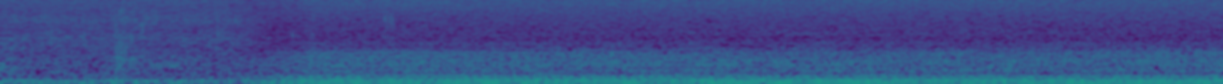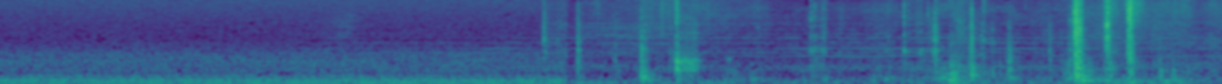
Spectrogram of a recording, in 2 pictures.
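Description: A car engine hums low, heard from inside the car.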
